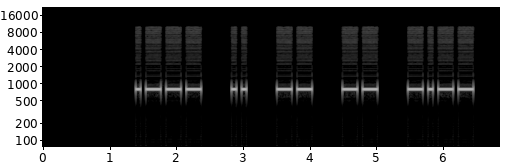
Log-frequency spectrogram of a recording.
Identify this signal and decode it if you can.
Morse code, heard as a keyed tone, about 16 wpm, spaced as for 11 wpm, 800 Hz. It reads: JIMMY
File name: Alphabetical / Alphabetical mp3s / Js @10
